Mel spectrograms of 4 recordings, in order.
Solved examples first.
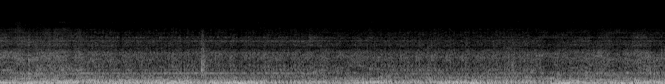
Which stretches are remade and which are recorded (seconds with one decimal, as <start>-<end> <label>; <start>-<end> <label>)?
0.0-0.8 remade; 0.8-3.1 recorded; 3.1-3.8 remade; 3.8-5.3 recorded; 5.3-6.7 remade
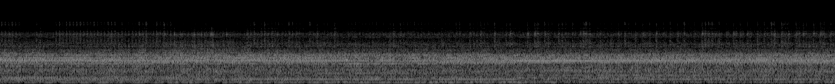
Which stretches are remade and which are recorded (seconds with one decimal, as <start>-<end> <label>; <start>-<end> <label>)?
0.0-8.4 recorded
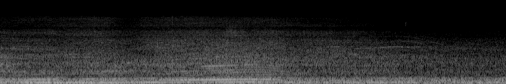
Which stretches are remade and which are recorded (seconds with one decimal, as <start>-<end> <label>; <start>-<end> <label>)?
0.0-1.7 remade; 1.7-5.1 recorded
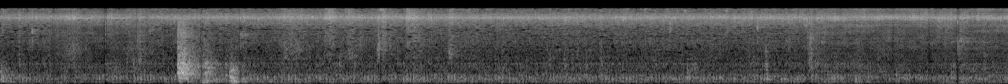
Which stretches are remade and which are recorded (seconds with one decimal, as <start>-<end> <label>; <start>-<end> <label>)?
0.0-0.5 recorded; 0.5-1.5 remade; 1.5-8.0 recorded; 8.0-10.1 remade

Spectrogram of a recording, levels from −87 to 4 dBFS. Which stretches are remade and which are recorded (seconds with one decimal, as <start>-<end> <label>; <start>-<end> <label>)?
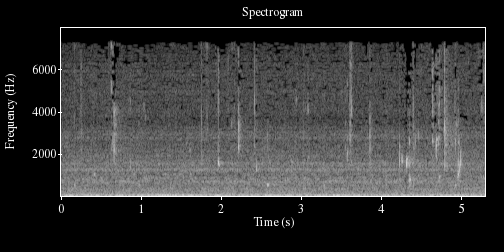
0.0-5.3 recorded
